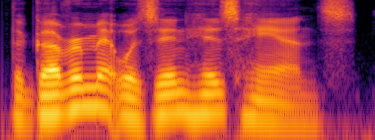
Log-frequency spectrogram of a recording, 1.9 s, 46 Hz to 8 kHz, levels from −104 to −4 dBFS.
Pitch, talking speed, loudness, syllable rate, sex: 115 Hz, 190 wpm, -18 LUFS, 4.7 syllables/s, male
